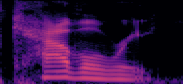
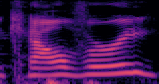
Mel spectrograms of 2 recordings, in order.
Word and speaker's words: cavalry: come on Mike Jesus it's Cavalry Cavalry do you say Calvary Cal calvalry Calvary I think I do drop an L in there Calvary I wouldn't spell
